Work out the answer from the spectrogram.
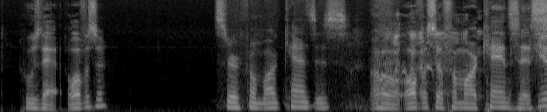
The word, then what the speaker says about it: Arkansas: Even though it's spelled Arkansas. Arkansas.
